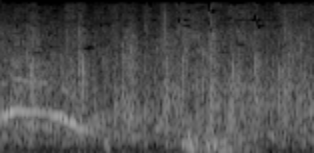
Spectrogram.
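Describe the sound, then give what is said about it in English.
An audience claps steadily in praise during a church service, a dense and fairly loud patter of many hands, with crowd voices mixed in and a brief sustained tone early on. “Oh, y'all ain't clapping the way you need to.”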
